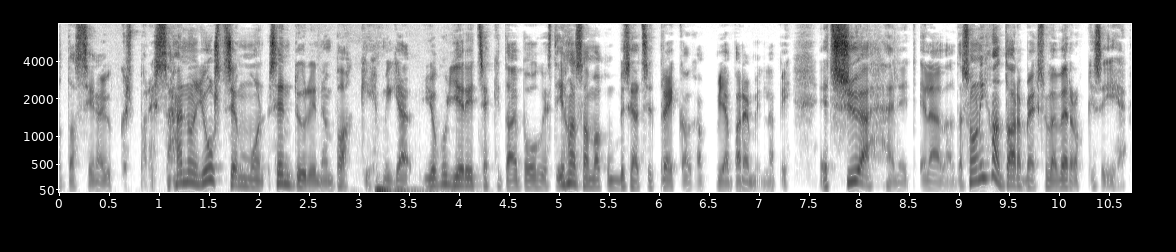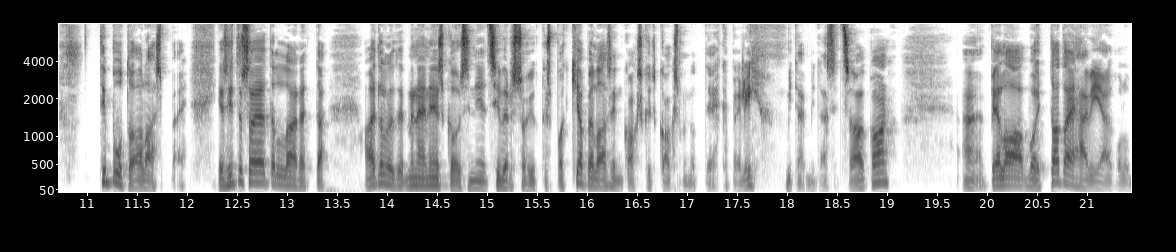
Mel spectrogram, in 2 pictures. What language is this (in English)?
Finnish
